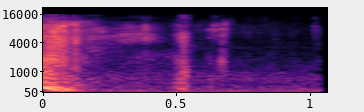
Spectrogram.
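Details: A sneeze from an adult who says she is sick and has lost her voice, recorded while talking.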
